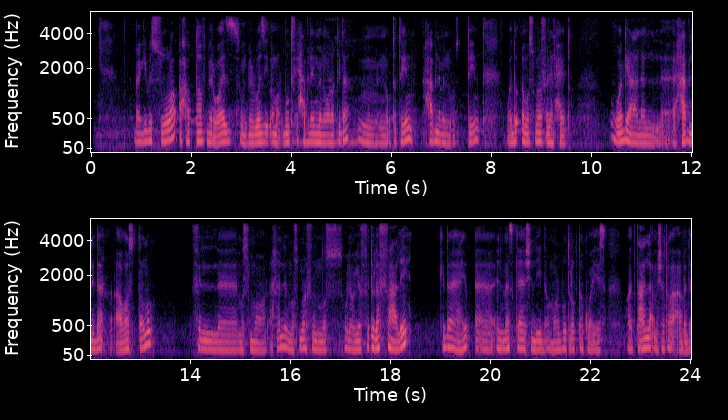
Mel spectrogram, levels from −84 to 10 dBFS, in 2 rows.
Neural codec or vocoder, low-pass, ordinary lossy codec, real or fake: codec, 16 kHz in and 24 kHz out, 2.2 kbps, FireRedTTS-2 codec; 5.4 kHz; none; fake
